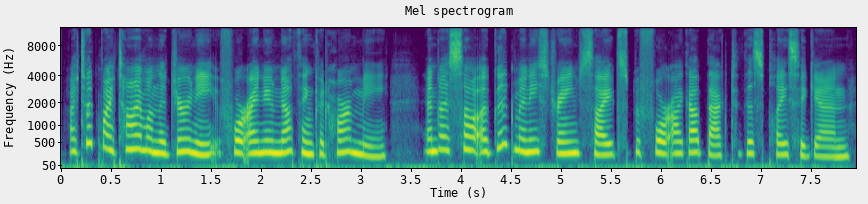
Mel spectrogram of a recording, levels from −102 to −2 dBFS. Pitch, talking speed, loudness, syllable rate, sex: 270 Hz, 225 wpm, -15 LUFS, 5.3 syllables/s, female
